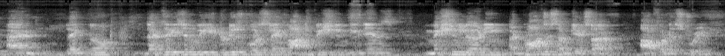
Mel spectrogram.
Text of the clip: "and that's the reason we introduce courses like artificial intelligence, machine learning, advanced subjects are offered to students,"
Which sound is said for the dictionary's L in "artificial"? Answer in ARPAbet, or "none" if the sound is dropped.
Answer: L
